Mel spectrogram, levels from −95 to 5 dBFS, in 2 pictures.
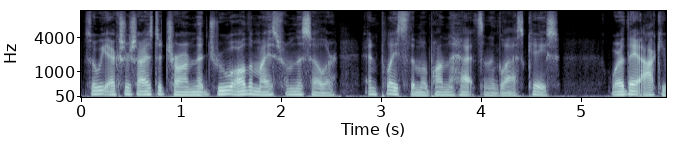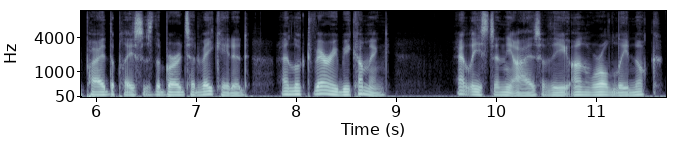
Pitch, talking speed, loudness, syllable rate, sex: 105 Hz, 225 wpm, -20 LUFS, 6.4 syllables/s, male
